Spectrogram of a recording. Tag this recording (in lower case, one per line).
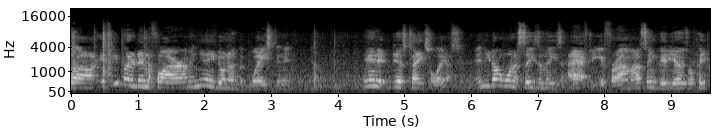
speech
